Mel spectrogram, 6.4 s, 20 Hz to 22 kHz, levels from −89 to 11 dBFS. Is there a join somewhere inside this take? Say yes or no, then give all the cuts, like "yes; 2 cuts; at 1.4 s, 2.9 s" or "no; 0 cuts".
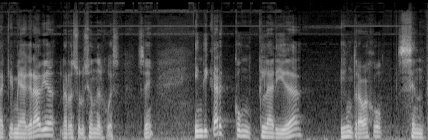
no; 0 cuts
